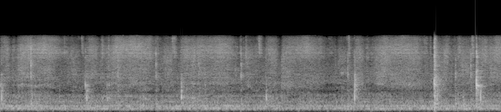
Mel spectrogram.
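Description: A wooden spoon stirring raw rice and chopped onions in oil in a stainless steel pot, with scattered sharp taps of the spoon against the pot, over a soft steady hiss.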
